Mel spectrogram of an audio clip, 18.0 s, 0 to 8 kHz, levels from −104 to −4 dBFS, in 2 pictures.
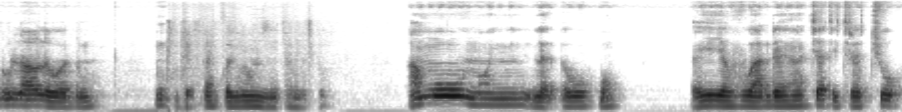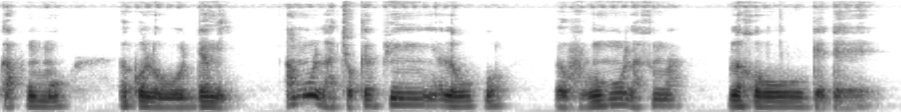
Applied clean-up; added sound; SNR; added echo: neural mask model DeepFilterNet 3.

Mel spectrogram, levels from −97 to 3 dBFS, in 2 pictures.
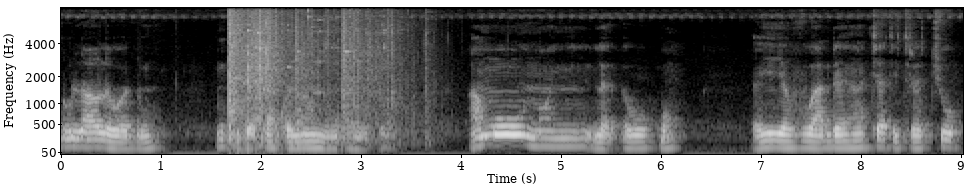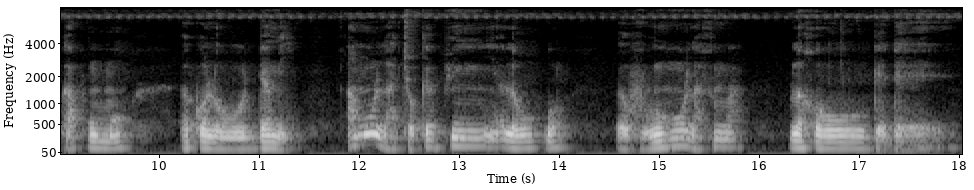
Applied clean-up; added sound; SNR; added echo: none; Shatter; 5 dB; none.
